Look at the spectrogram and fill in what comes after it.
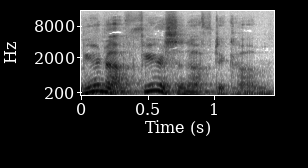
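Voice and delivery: plain reading voice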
